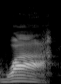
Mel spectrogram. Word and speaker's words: War: is a male Crow which they pronounce it looks like War but they pronounce it like wah like the crow making the noise w w that kind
